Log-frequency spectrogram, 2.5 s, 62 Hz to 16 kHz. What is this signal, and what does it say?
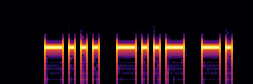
Morse code, heard as a keyed tone, about 20 wpm, 700 Hz. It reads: BXN
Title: USA Call Sign Postfixes - 3 Letters 20wpm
